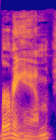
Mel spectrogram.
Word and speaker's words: Birmingham: Eastern Airways uh, E170 at Birmingham on uh, that's Birmingham, England.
